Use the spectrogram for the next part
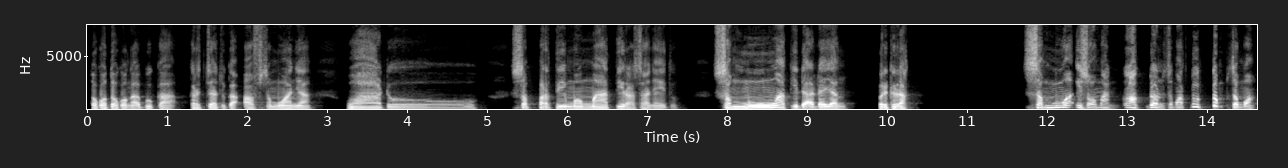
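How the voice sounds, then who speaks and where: A man preaching a sermon in church, telling stories with animated acted-out dialogue and jokes for the congregation. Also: on the high side, takes it slowly, dry recording, clean studio sound. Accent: Indonesian. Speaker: pastor. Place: church sanctuary.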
